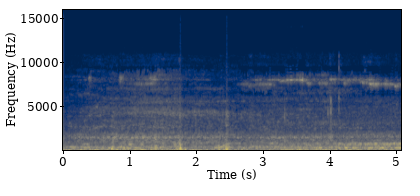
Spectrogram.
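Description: Great Western Railway Class 150 two-car diesel multiple unit running past and pulling away, its wheels rolling on the rails over a steady low diesel rumble. A faint high-pitched squeal comes in about halfway through.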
